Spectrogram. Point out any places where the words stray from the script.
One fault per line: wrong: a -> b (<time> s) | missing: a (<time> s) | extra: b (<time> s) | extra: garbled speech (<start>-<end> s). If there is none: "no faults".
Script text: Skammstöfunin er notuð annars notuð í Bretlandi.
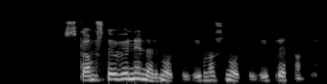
no faults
